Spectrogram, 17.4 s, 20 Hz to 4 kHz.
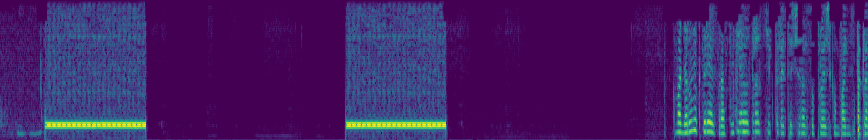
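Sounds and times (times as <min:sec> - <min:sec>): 
telephone line tone while a call is being transferred: 0:00.9 - 0:03.0, 0:06.9 - 0:09.0
speech: 0:13.6 - 0:17.3.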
